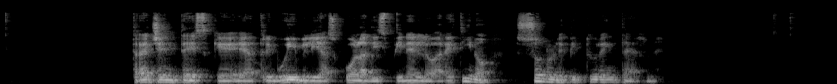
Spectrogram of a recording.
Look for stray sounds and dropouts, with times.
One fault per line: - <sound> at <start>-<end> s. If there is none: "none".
none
